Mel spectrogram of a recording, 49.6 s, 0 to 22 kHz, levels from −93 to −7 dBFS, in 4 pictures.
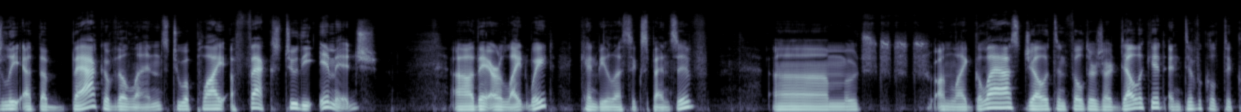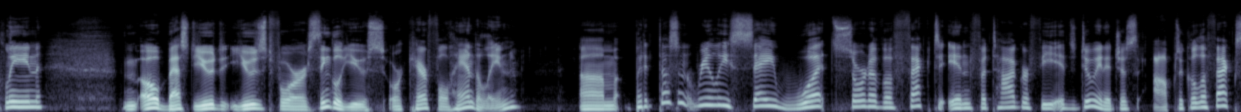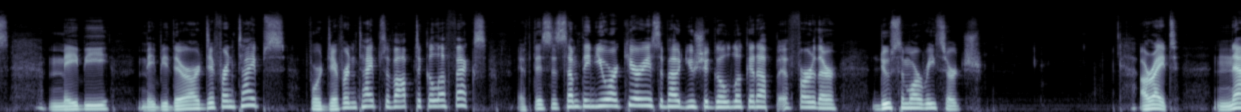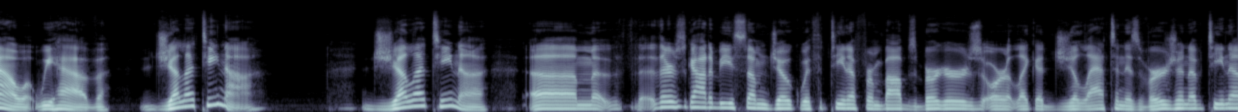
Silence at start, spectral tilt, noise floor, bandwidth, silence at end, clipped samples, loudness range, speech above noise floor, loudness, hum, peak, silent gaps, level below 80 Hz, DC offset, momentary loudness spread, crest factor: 0 s; -6 dB/octave; -76 dBFS; 12.5 kHz; 0 s; under 0.1%; 5 LU; 48 dB; -28 LUFS; none; -8 dBFS; none; -62 dBFS; under 0.1%; 11 LU; 20 dB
